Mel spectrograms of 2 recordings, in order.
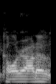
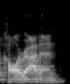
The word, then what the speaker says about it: Colorado: fun one the state Colorado we say Colorado it's rad as in cool not Colorado like a rod that's wrong you're false so um if you ever know a Colorado you now know how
